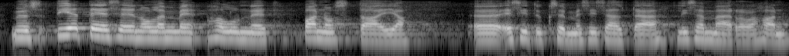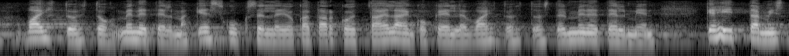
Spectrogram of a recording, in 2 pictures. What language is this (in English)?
Finnish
